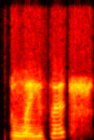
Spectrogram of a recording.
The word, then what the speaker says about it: Blazich: for taking my call my name is Shirley blazich that is spelled sh h iir l y last name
